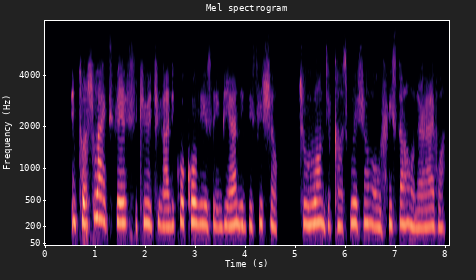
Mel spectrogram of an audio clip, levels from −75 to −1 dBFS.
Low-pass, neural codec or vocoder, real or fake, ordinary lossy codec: 7.2 kHz; codec, 16 kHz, 1.1 kbps, Voila-Tokenizer; fake; Opus, 24 kbps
